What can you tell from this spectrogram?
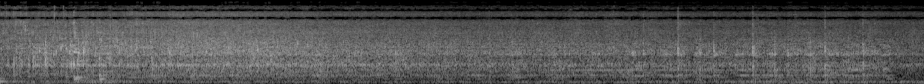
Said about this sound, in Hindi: इसमें घी को हम अच्छी तरह से गर्म करेंगे।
